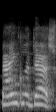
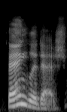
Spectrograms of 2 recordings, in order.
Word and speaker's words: Bangladesh: Bangladesh, Bangladesh. Hard to say. I would say Bangladesh. So bang is definitely going to have a little minor stress.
